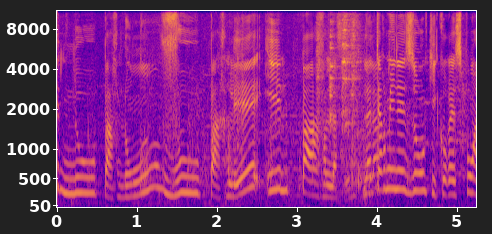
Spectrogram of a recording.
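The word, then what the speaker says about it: parlent: parle on vous parlait il parle la terminaison qui correspond à la troisième personne du pluriel la terminaison ent est muette on ne l'a prononcent pas je répète la conjugaison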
